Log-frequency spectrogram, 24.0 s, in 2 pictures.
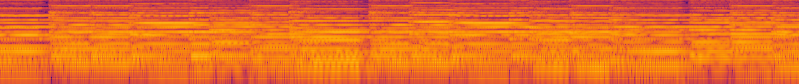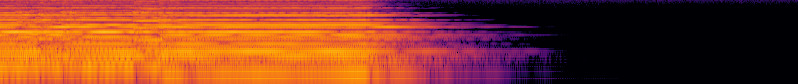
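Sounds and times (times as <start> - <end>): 
organ: 0.0 - 19.1.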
